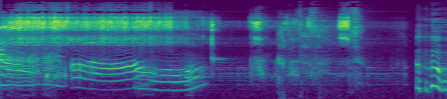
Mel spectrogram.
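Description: A high voice making a long, wavering, sing-song sound for about two seconds, over light music, then a quieter stretch with a few short sounds.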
